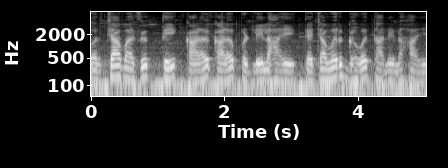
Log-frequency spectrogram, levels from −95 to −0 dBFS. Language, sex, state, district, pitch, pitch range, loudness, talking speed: Marathi, male, Maharashtra, Nagpur, 120 Hz, 115-135 Hz, -18 LUFS, 130 wpm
